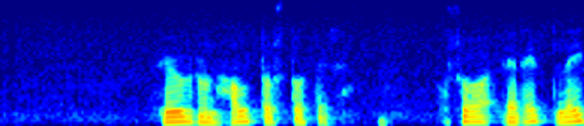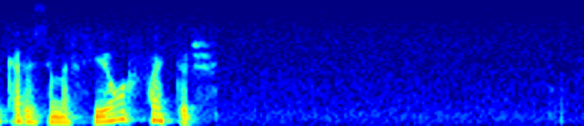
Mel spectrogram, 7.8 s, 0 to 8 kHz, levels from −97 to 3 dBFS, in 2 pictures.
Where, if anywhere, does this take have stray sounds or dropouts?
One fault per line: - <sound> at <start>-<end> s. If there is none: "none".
none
